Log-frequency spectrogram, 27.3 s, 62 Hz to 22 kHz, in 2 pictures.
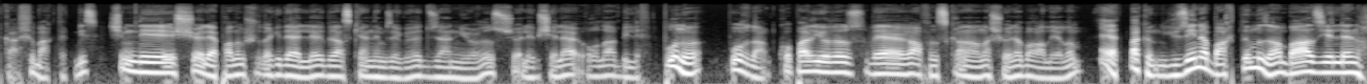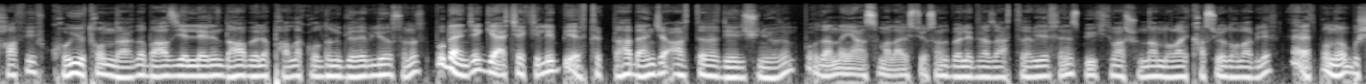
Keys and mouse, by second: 1.7 click, 2.5-4.1 drag, 4.7 click, 5.9-6.5 drag, 7.6-8.9 drag, 11.1-11.6 middle drag, 11.9-13.6 middle drag, 15.0-15.9 middle drag, 17.3 middle click, 19.3 middle drag, 20.9-22.7 drag, 24.8 click, 25.3-26.3 middle drag, 26.4 middle drag, 26.9 middle click.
